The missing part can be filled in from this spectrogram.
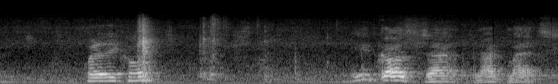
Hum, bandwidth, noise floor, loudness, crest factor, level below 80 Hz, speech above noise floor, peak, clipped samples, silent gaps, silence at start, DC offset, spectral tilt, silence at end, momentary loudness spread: none; 11.5 kHz; -38 dBFS; -18 LUFS; 20 dB; -46 dBFS; 20 dB; -2 dBFS; under 0.1%; none; 0 s; under 0.1%; -5.5 dB/octave; 0 s; 23 LU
